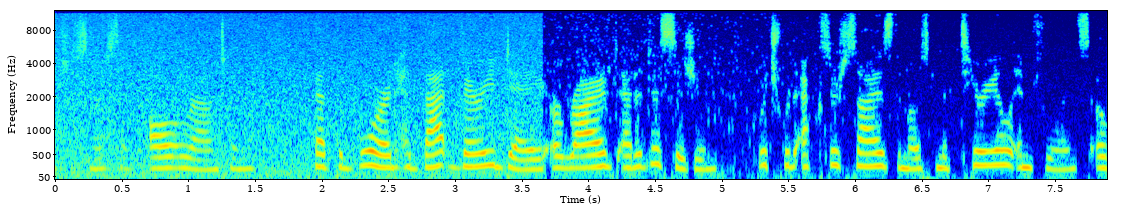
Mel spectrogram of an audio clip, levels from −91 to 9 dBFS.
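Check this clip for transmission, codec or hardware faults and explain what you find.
One fault is present: overdone noise removal from 3.66 s to the end at 7.89 s. The room noise sits about 13 dB below the speech. A noise reducer set too strong shuts off bands near its noise estimate, leaving near-silent gaps with twinkling specks. On a spectrogram this shows as scattered isolated dots and holes.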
